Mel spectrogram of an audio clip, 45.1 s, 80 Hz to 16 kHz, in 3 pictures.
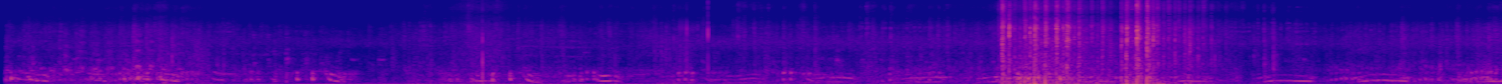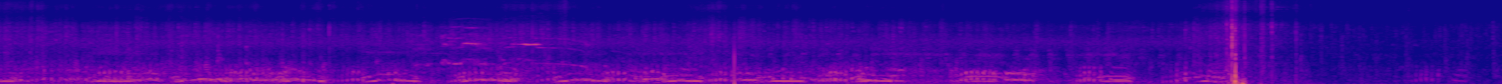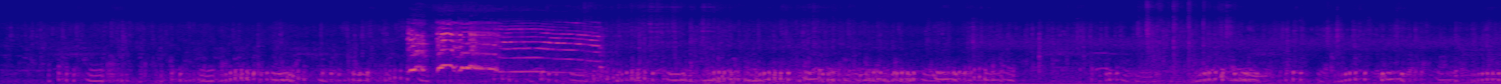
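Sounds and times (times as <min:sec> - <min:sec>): pigeons cooing: 0:00.1 - 0:27.7, 0:29.0 - 0:45.0.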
